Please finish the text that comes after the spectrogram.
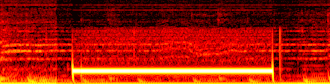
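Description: A single steady telephone busy tone, the called line engaged, sounds clearly for about a second and a half, a flat electronic hum over faint rhythmic thumping in the background.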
